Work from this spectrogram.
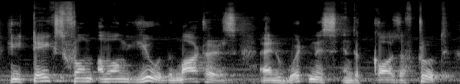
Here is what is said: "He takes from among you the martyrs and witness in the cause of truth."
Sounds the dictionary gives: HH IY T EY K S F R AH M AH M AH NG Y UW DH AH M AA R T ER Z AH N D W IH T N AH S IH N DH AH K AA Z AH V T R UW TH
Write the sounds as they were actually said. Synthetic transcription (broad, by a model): HH IY T EY K S F R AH M AH M AH NG Y UW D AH M AA R T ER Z AH N D W IH T N AH S IH N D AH K AA Z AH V T R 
